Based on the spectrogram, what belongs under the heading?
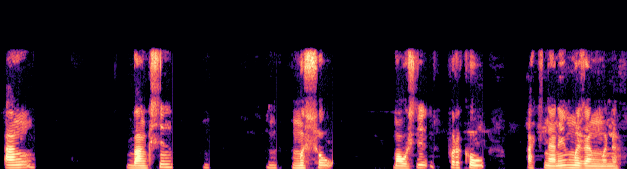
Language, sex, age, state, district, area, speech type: Bodo, male, 18-30, Assam, Baksa, rural, spontaneous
